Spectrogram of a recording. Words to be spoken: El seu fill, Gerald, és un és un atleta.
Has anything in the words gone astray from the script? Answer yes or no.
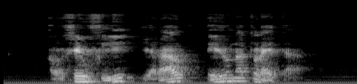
yes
